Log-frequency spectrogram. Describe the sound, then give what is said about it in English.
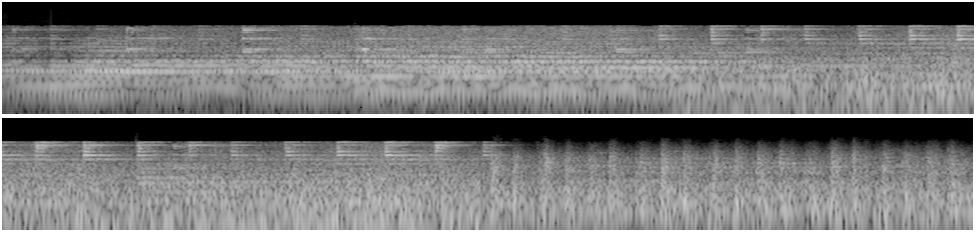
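A loud train horn blares with sustained harmonic tones for several seconds, then gives way to the rumbling, clattering roar of rail cars rushing past. “It is a train.”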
